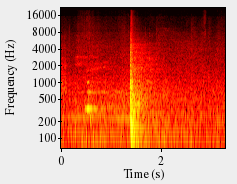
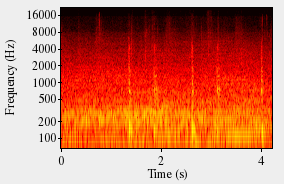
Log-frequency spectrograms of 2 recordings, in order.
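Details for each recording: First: 2008 Ford Focus tailgate being closed after fitting a new lock to fix a boot that would not open, with the tailgate panel still off: one solid thud, catching first time with no rattle. The latch engages properly. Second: 2008 Ford Focus tailgate pressed via the boot button: faint regular clicks from the lock actuator, proving power reaches the latch, yet the tailgate won't open; the lock's internal motor plastic gearing has failed, fixed by replacing the lock.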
